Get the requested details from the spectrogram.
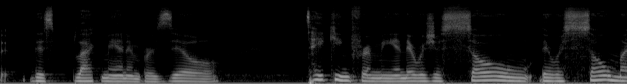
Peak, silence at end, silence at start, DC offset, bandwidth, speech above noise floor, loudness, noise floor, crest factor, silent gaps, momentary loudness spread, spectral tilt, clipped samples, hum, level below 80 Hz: -16 dBFS; 0 s; 0 s; 1%; 16.5 kHz; 30 dB; -33 LUFS; -62 dBFS; 16 dB; none; 6 LU; -6 dB/octave; under 0.1%; none; -48 dBFS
